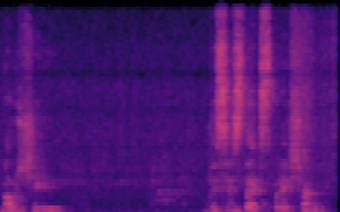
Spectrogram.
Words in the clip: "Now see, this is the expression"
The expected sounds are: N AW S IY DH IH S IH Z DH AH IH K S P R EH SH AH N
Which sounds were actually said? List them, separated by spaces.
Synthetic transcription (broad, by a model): N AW SH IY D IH S IH Z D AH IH K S P R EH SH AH N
